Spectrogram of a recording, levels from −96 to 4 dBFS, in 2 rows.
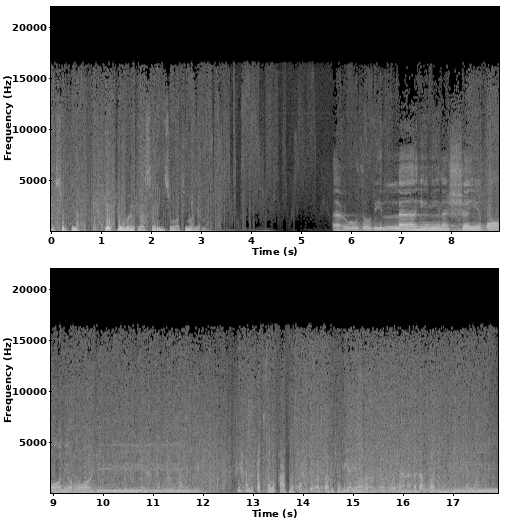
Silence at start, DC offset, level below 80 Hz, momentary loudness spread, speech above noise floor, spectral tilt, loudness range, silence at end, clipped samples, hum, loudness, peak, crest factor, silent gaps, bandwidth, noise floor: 0 s; under 0.1%; -44 dBFS; 9 LU; 28 dB; -4.5 dB/octave; 9 LU; 0 s; under 0.1%; none; -25 LUFS; -10 dBFS; 16 dB; none; 17 kHz; -52 dBFS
